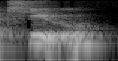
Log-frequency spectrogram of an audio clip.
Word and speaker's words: queue: A queue is a word that refers to a line of people. It is the only English word that is pronounced the same way when you remove the last four letters.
